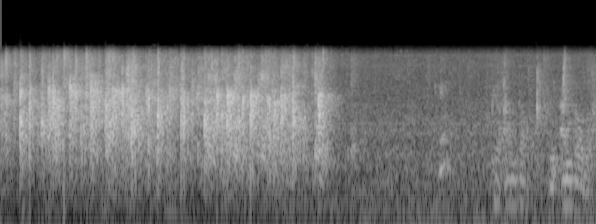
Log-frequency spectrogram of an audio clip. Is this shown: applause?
yes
